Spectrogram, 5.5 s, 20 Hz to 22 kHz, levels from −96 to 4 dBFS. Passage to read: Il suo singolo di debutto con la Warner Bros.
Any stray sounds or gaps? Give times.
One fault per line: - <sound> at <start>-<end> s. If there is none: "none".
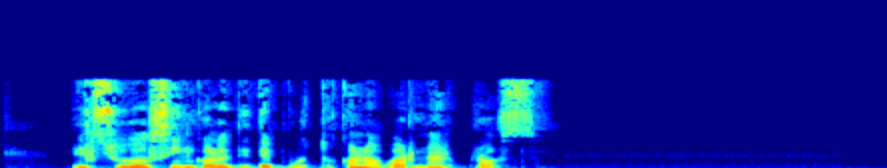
none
